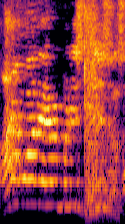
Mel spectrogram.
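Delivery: fast, high, loud declaration; fired-up shout. Real, not acted. Arguing with a friend about business, fast loud shout.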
